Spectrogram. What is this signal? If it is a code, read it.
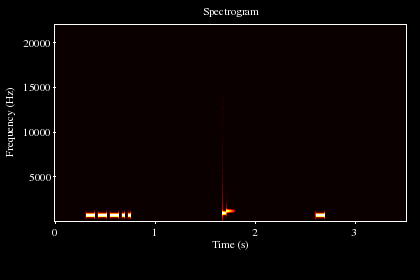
Morse code, heard as a keyed tone, about 40 wpm, 700 Hz. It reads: 8 T
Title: Single Character (Letter:Number:Punctuation:Prosign) Alt 40wpm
